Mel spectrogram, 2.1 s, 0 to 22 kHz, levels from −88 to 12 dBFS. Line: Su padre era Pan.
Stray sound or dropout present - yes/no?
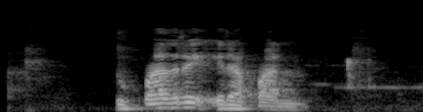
no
